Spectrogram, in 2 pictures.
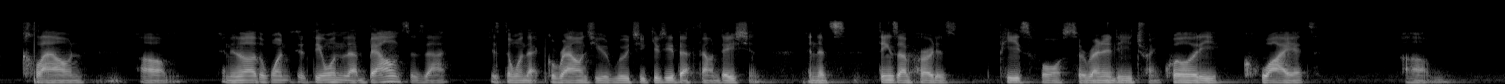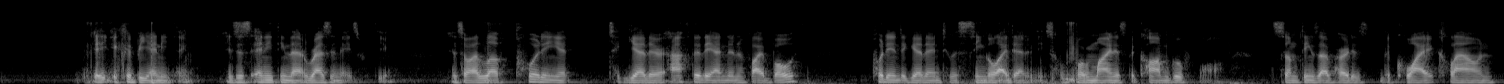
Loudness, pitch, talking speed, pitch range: -30 LUFS, 95 Hz, 155 wpm, 90-100 Hz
